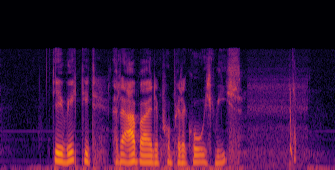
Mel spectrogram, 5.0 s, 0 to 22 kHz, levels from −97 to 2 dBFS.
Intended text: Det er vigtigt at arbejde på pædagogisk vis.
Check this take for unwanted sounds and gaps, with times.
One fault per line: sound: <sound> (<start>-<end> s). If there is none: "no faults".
sound: chirp (4.3-4.4 s)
